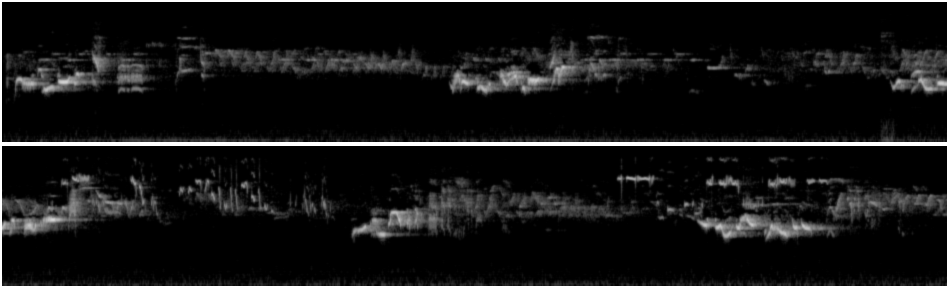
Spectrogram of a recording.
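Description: Birds singing: a louder chirping phrase comes about every five or six seconds, with softer high twittering between.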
